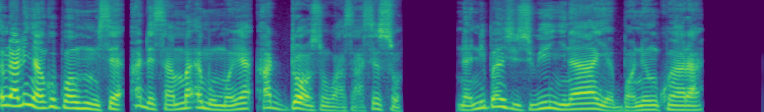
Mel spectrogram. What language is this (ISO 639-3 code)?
aka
